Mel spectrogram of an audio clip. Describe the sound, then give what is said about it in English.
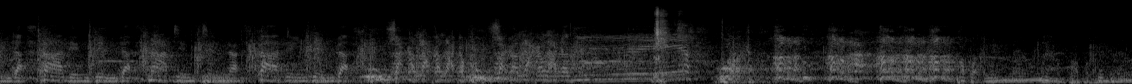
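A concert crowd chants in unison during a live show, loud and sustained, with dense overlapping voices throughout. “Now this chant gets longer and longer as the years goes on.”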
